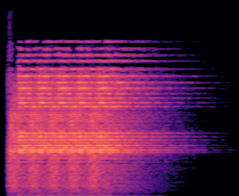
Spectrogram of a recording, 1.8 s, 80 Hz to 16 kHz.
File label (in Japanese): ランク レア度5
